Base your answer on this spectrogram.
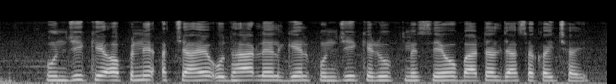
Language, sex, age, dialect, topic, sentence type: Magahi, male, 18-24, Western, banking, statement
